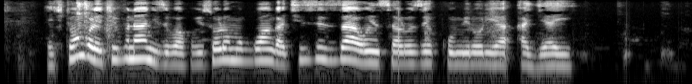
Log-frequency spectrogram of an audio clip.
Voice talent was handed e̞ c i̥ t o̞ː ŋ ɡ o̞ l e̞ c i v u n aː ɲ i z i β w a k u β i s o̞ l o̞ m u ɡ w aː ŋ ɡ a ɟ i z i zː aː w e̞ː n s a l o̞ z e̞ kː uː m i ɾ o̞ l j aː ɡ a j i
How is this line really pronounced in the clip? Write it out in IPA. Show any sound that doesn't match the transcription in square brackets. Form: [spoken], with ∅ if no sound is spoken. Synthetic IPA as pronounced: e̞ c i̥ t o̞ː ŋ ɡ o̞ l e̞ c i v u n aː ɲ i z i β w a k u β i s o̞ l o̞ m u ɡ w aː ŋ ɡ a [c] i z i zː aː w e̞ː n s a l o̞ z e̞ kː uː m i ɾ o̞ l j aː [ɟ] a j i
